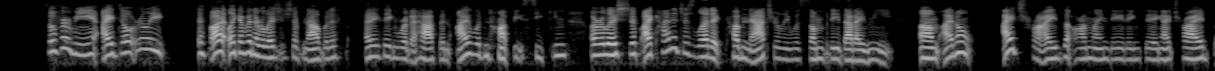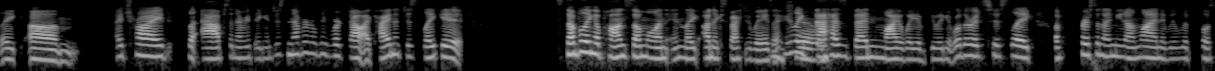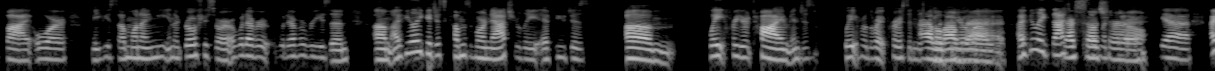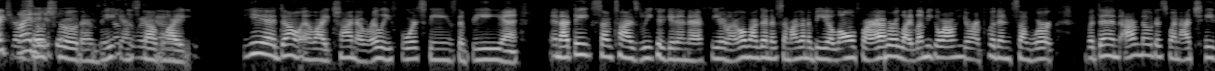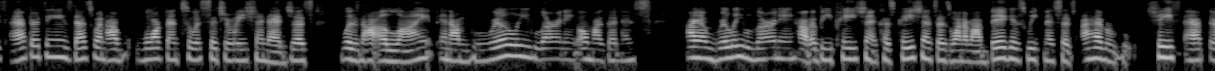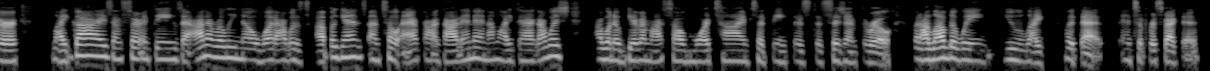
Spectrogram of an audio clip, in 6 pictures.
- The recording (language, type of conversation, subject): English, unstructured, How can you deepen trust online and offline by expressing your needs, setting healthy boundaries, and aligning expectations?
- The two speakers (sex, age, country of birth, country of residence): female, 30-34, United States, United States; female, 35-39, United States, United States
- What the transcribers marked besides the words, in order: other background noise; laughing while speaking: "not"; tapping; background speech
